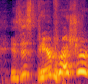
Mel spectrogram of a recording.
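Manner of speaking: high, loud, stunned disbelief.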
